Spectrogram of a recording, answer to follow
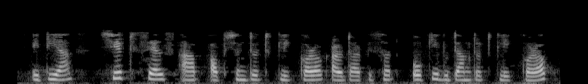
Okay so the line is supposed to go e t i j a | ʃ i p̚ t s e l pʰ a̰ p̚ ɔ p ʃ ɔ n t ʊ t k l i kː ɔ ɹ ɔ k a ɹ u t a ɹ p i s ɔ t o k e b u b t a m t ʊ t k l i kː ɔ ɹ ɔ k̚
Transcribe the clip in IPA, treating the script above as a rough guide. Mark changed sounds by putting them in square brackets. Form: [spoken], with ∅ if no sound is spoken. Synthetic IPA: e t i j a | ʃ i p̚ t s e l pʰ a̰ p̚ ɔ p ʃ ɔ n t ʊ t k l i kː ɔ ɹ ɔ k a ɹ u t a ɹ p i s ɔ t o k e b u [∅] t a m t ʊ t k l i kː ɔ ɹ ɔ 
